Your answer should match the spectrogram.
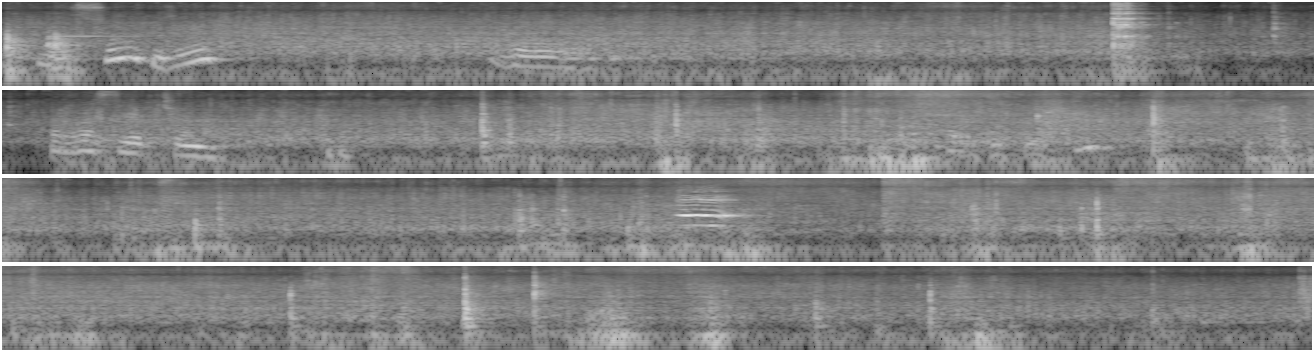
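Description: Onions, lentils and spices sizzling in oil in a steel pressure-cooker pot while a hand stirs them, with scattered clicks against the pot. There is a sharp knock about five seconds in and a brief squeak about two-thirds of the way through.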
